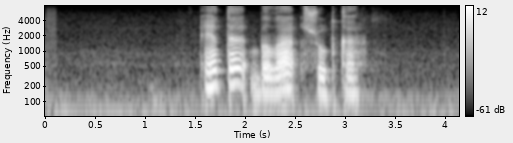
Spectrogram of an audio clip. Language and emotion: Russian, neutral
